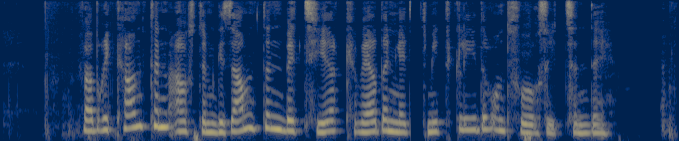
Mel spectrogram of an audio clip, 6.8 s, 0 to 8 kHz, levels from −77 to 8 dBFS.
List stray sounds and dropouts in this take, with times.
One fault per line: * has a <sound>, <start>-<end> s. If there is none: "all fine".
* has a dropout, 4.1-4.2 s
